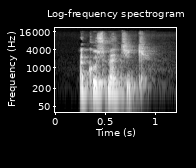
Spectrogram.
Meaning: acousmatic
- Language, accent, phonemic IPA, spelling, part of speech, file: French, France, /a.kus.ma.tik/, acousmatique, adjective, LL-Q150 (fra)-acousmatique.wav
